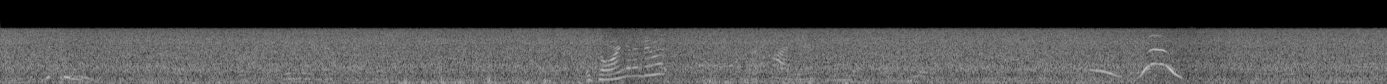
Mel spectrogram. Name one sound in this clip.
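Rushing water roars steadily.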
